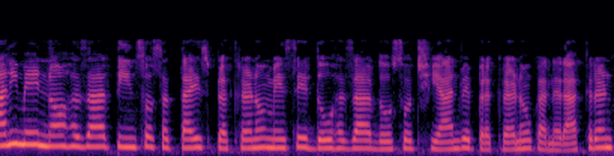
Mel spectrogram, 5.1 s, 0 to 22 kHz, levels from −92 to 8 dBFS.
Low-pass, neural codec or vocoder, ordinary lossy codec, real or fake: none; codec, 16 kHz, 16 kbps, FunCodec, trained on LibriTTS, 50 frames a second; none; fake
